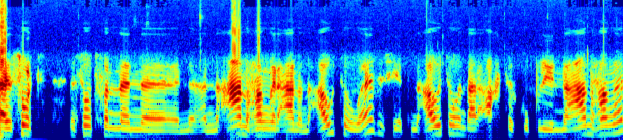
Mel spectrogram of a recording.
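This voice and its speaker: A man's raised, projected voice, high-pitched, bright and sharp in tone, with lively intonation at a fairly quick pace, in dry, close sound with no echo. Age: 30s. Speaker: personal coach. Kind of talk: interview. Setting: phone call. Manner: halting, many fillers.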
